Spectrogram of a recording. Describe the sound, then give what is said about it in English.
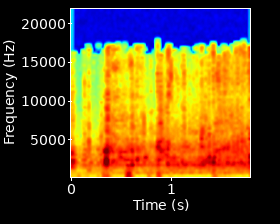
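An audience in a room applauds the speaker steadily, a dense, even wash of many hands clapping at once, with faint voices murmuring underneath. “If you can't hear at least in this room and Alfredo, they're clapping for me.”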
